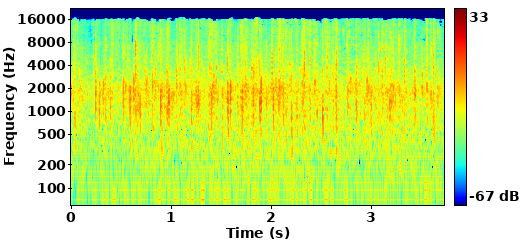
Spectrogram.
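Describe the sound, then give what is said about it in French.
The Russian people on the Palace Square of the Winter Palace applaud the tsar as he appears on the balcony, many hands clapping in a dense, continuous patter that stays fairly even in loudness throughout, with no voices standing out. “Sur la place du Palais d'Hiver, il applaudit avec enthousiasme le tsar lorsqu'il apparaît au balcon.”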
